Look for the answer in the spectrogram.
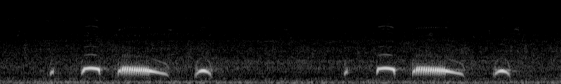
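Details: Spotted dove in the Thổ Đồng style calling to lure wild doves: two matching phrases about three seconds apart, each a faint note, an arched coo, a long falling coo and a short final coo.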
